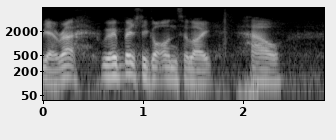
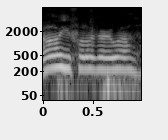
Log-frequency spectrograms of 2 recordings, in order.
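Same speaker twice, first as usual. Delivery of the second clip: high, odd-sounding praising voice; old man imitation; 12 semitones higher than usual. Tai chi teacher praising his follower, high imitated voice. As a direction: praise him warmly in the stranger's high voice.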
